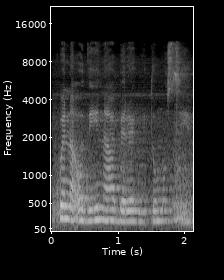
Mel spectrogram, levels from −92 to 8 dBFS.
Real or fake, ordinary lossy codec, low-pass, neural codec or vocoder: real; none; none; none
